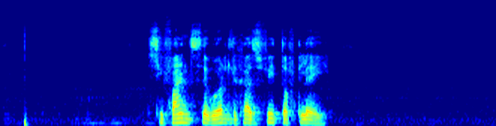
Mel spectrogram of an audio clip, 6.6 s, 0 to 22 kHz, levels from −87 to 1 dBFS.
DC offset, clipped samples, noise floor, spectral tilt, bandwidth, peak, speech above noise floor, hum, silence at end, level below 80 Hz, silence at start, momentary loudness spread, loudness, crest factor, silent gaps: under 0.1%; under 0.1%; -80 dBFS; -5.5 dB/octave; 11 kHz; -18 dBFS; 46 dB; none; 2.3 s; -70 dBFS; 0.3 s; 19 LU; -35 LUFS; 20 dB; none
